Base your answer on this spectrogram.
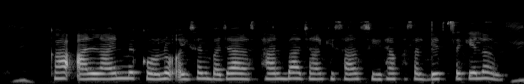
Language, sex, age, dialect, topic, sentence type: Bhojpuri, female, 25-30, Western, agriculture, statement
